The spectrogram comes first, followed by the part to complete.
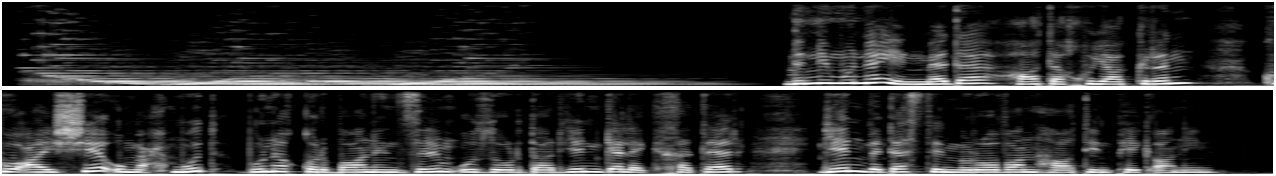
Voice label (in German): Kurmanci; NAWA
